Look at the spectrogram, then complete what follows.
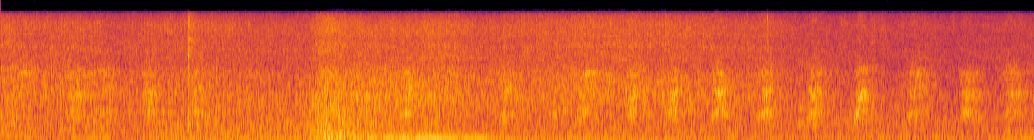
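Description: Street traffic with a vehicle engine running steadily, swelling louder for a couple of seconds about three seconds in. From about halfway through, a dog barks repeatedly, roughly twice a second.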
